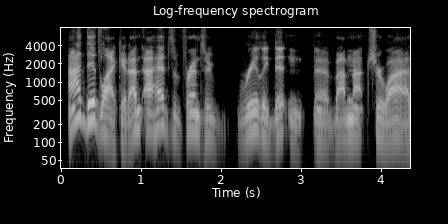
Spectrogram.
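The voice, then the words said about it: Speaks with a noticeable accent. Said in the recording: “Sorry, the accent. I know. Trips people up. ... My accent, right?”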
